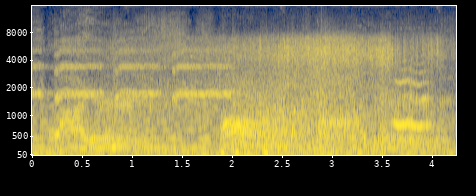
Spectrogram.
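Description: Film soundtrack: music with a high tone pulsing about every half second. About two seconds in, a loud hissing, squealing noise takes over, with falling squeals near the end.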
